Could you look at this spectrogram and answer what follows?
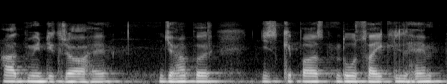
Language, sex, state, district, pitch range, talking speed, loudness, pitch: Hindi, male, Himachal Pradesh, Shimla, 130-135 Hz, 145 wpm, -16 LUFS, 130 Hz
